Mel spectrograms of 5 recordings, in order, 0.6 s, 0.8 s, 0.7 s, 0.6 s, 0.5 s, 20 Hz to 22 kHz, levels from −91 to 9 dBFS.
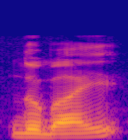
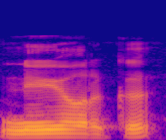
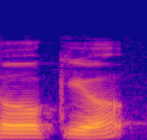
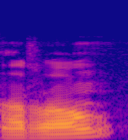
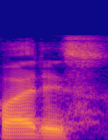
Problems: background sounds at intervals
